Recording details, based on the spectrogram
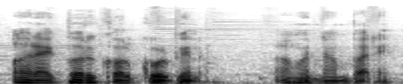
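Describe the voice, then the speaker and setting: Casting: male actor as passionate, protective young husband for romantic audio drama; low voice, emphatic delivery, music underneath. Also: level tone, fairly quick, dark tone, natural voice. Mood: furious, scolding. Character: hot-tempered young husband, fiercely protective, tender with his wife. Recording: voice over a music bed.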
